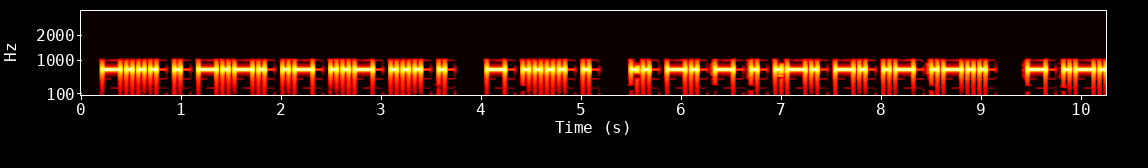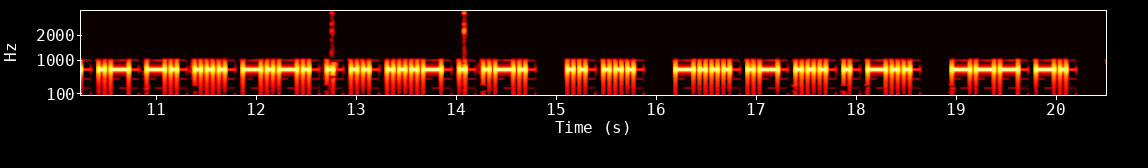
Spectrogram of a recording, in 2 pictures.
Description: Morse code, heard as a keyed tone, about 20 wpm, 750 Hz. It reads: BECAUSE THE INTERNAL TRANSCEIVER IS BASED ON
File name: Morse / 20WPM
